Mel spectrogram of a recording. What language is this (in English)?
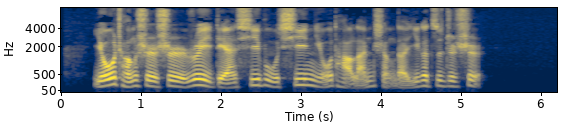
Chinese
